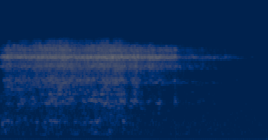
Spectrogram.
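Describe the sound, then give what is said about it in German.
A steady, airy hiss of breath pushed out through the left nostril during alternate nostril breathing, faint and even for nearly two seconds before trailing off quietly. “rechts verschließen, links öffnen und ausatmen.”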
